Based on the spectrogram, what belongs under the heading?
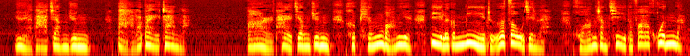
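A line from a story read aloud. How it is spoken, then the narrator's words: Low whisper. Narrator (Chinese): 他压低了嗓门对张廷玉耳语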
